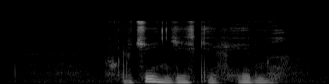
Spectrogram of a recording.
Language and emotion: Russian, sad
